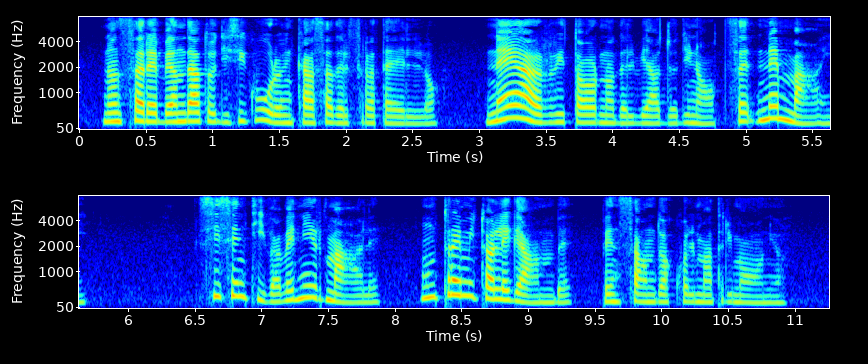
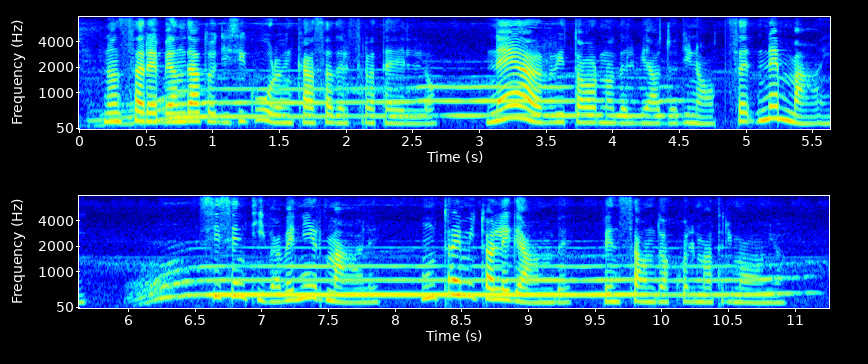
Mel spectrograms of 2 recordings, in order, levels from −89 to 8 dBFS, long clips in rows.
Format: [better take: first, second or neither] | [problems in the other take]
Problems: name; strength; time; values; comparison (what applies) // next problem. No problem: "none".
first | background sound (Siren / Dog); 3 dB below the speech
